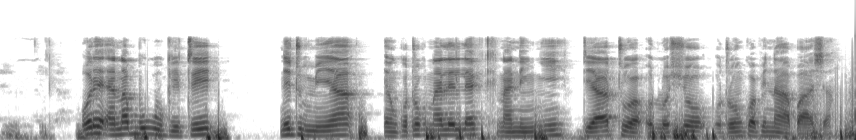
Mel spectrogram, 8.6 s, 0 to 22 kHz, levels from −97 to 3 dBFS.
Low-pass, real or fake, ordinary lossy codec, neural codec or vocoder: 7.2 kHz; real; none; none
